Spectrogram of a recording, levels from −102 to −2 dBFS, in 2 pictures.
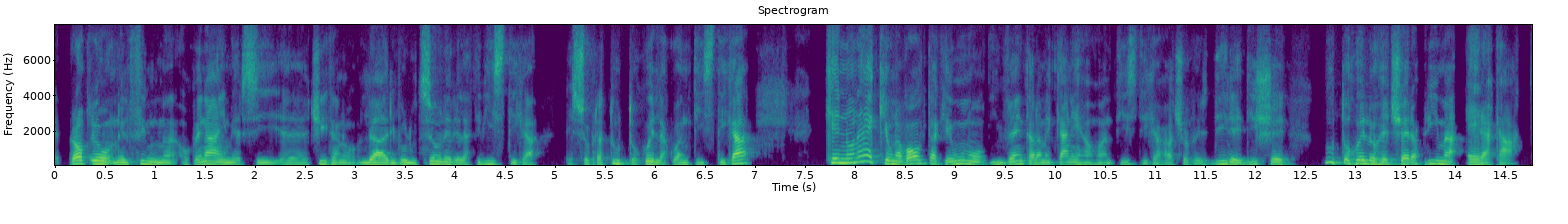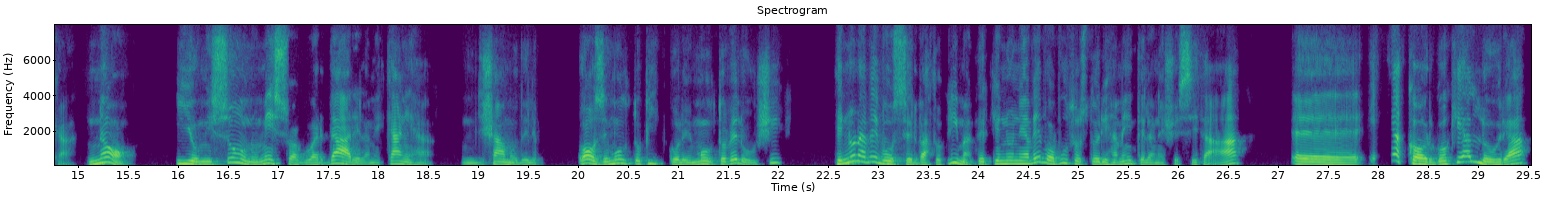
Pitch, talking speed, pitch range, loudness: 150 Hz, 150 wpm, 130-180 Hz, -28 LUFS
